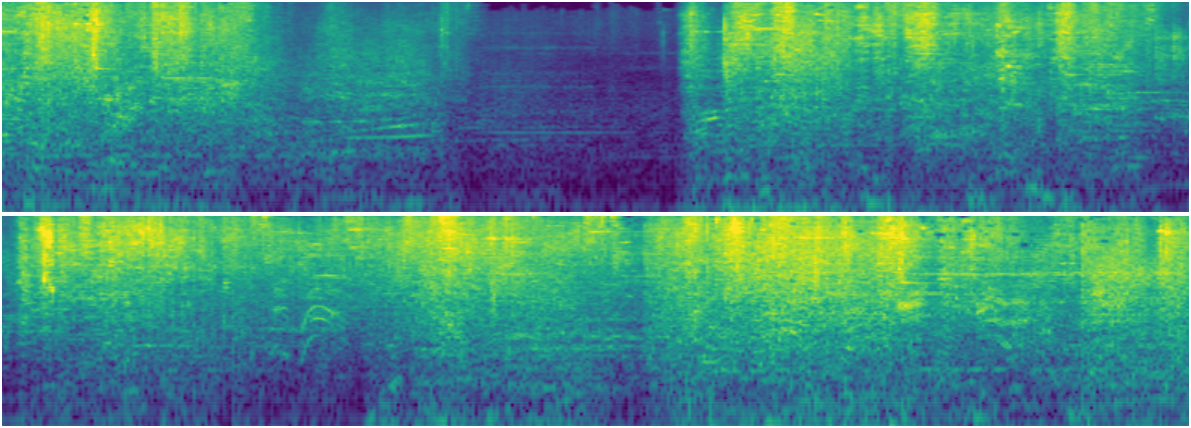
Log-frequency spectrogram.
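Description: Video game spell effects whoosh, crackle and thud during a fast battle.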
